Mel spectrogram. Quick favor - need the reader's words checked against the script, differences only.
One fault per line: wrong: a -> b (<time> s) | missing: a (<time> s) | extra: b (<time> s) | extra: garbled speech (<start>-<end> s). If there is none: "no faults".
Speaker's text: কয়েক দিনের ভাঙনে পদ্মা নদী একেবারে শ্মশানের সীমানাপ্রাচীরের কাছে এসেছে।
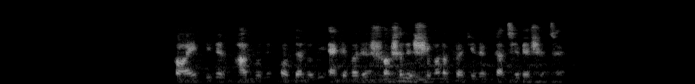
no faults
